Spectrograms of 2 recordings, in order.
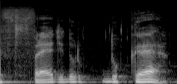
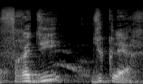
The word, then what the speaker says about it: Freddy Duclerc: do francês né o o u em francês tem um som parecido com o i então fica i então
